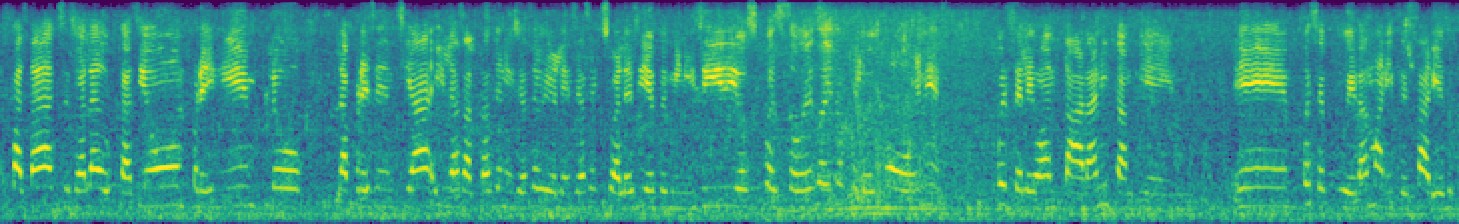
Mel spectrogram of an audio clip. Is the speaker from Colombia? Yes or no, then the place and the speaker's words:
yes; Medellín, Antioquia, Colombia; vengo de Medellín, Colombia.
